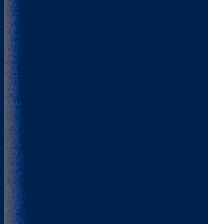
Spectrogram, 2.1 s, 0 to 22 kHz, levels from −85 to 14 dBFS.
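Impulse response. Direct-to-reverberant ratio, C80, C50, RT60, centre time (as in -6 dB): -2.0 dB, 13.5 dB, 8.0 dB, 0.40 s, 22 ms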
